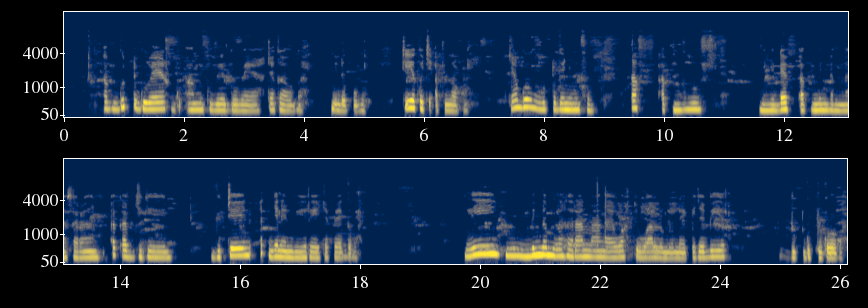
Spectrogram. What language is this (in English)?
Wolof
